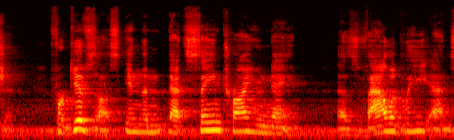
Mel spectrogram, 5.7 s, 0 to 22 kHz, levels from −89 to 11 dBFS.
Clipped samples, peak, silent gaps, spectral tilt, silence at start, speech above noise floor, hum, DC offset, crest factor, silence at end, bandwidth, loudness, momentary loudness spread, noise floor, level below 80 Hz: under 0.1%; -8 dBFS; none; -5 dB/octave; 0 s; 21 dB; none; under 0.1%; 20 dB; 0 s; 18.5 kHz; -27 LUFS; 15 LU; -48 dBFS; -62 dBFS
